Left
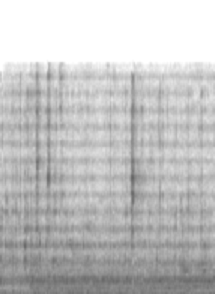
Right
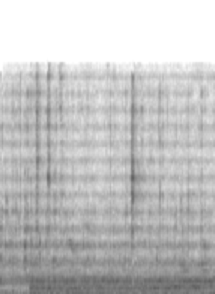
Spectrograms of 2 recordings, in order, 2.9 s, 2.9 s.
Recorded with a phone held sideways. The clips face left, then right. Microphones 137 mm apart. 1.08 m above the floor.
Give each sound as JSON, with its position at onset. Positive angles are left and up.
{"t": 0.4, "sound": "a bird", "side_deg": -55, "distance_m": 1.8}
